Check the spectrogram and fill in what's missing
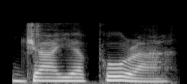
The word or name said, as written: djajapura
